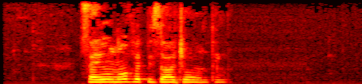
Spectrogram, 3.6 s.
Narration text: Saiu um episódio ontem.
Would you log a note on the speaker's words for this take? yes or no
yes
